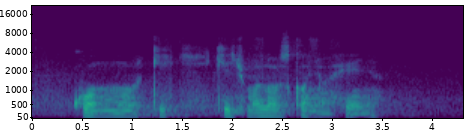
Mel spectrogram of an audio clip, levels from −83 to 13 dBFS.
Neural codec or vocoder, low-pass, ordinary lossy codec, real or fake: none; 14.4 kHz; none; real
